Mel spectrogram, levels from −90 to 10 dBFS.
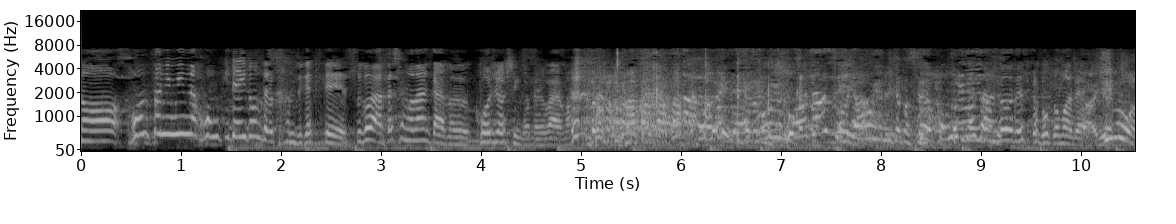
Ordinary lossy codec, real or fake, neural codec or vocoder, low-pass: MP3, 32 kbps; fake; codec, 44.1 kHz, 7.8 kbps, Pupu-Codec; 7.2 kHz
